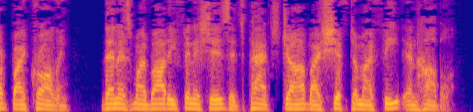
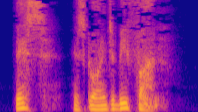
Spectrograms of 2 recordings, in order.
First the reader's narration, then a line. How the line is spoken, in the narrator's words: she whispers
